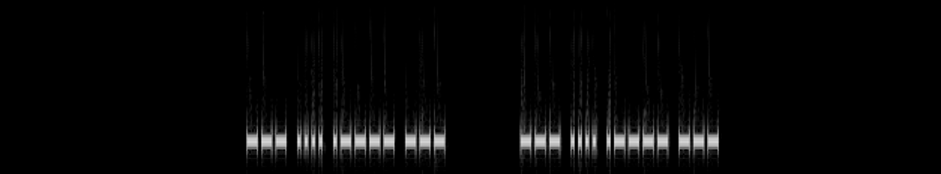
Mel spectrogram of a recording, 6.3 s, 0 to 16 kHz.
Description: Morse code, heard as a keyed tone, about 49 wpm, 700 Hz. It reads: OH1O OH1O
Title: DXCC-100 Call Signs - 4 Characters - Repeated 2x - 50wpm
